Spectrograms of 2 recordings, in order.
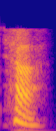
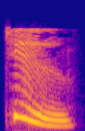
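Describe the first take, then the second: First: The word has a reduced, weak vowel. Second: The word has a full, clear vowel.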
